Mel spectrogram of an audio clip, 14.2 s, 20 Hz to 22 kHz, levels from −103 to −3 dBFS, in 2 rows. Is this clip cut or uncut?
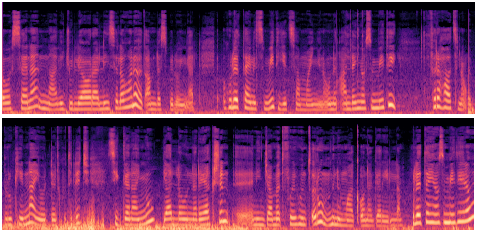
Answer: cut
